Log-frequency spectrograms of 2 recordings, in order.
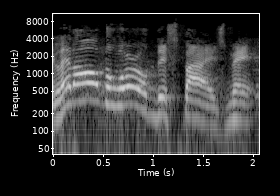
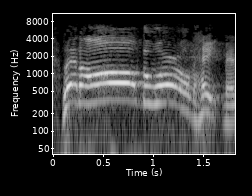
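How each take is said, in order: First: Lower, pulled back, with a lift on all; low resolved repeat; dropped echo. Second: Raised, louder and higher, leaning hard on all; defiant preaching cry; ringing declaration. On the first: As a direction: bring it down and inward. Echoing previous line. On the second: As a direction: proclaim it to the rafters. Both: Real, not acted.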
